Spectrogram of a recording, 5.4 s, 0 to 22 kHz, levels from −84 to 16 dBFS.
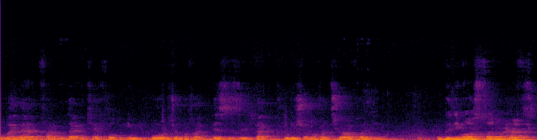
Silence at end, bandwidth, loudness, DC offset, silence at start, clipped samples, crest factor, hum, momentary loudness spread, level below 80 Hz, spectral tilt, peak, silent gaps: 0 s; 9 kHz; -20 LUFS; under 0.1%; 0 s; under 0.1%; 16 dB; none; 9 LU; -48 dBFS; -10.5 dB/octave; -4 dBFS; none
